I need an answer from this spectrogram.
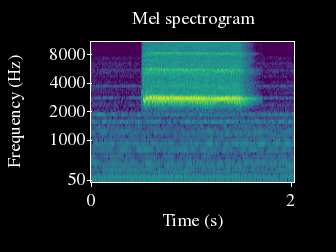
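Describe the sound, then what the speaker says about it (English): A single long, loud, steady whistle blast used as a survival distress signal, sounding alone for about a second over a faint low background hum. "3 short blasts on a whistle is the universal stress signal"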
